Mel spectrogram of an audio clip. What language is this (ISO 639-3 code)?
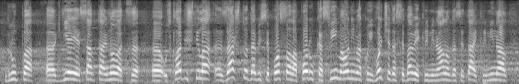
srp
